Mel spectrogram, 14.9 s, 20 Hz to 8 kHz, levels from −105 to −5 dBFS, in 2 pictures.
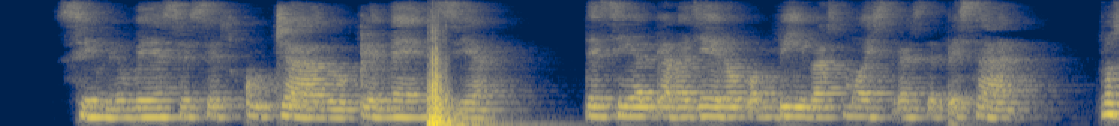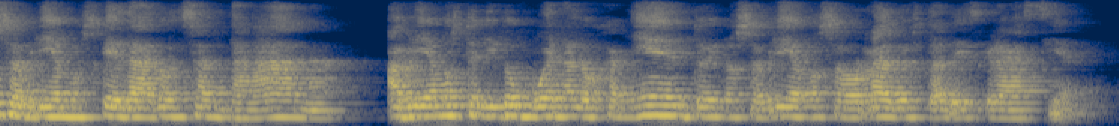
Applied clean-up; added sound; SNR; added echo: none; Knock; -2 dB; reverberation time 0.6 s.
